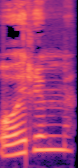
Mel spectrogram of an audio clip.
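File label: "orm", Norwegian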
